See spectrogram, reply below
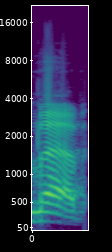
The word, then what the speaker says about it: Lev: Who here knows the Hebrew word Lev? L-E-V, or sometimes pronounced Lev?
